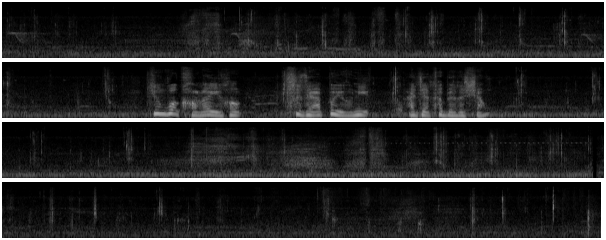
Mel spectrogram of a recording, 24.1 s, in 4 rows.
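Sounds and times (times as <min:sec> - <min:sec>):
person chewing: 0:00.0 - 0:07.6, 0:09.6 - 0:10.2, 0:11.0 - 0:24.0
wet mouth sounds: 0:11.1 - 0:20.4.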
